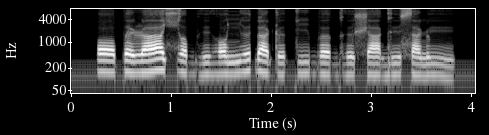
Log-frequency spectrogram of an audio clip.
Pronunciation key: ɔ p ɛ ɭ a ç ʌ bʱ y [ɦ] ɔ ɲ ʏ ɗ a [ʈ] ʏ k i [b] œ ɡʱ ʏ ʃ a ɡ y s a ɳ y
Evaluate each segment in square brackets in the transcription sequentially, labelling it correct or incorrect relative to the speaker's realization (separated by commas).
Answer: correct, correct, correct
